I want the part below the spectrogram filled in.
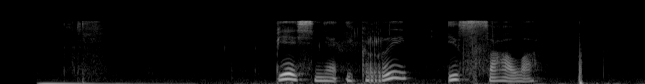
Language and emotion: Russian, positive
